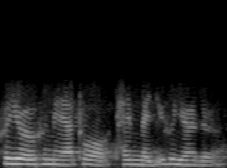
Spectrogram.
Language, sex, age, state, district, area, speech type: Bodo, female, 18-30, Assam, Chirang, urban, conversation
